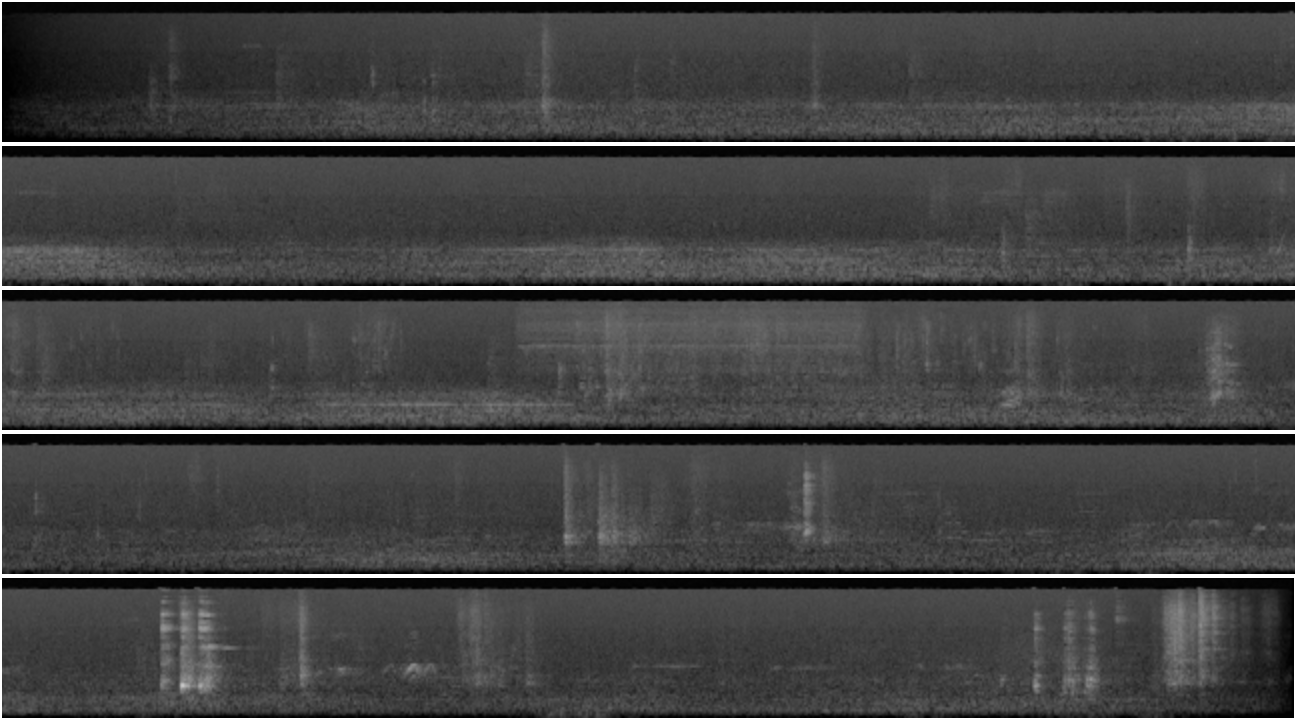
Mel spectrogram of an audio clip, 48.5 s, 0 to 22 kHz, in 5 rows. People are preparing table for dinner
0:23.3 0:27.6, 0:28.4 0:28.9, 0:33.3 0:36.4, 0:40.0 0:41.5, 0:42.2 0:42.9, 0:46.3 0:48.4

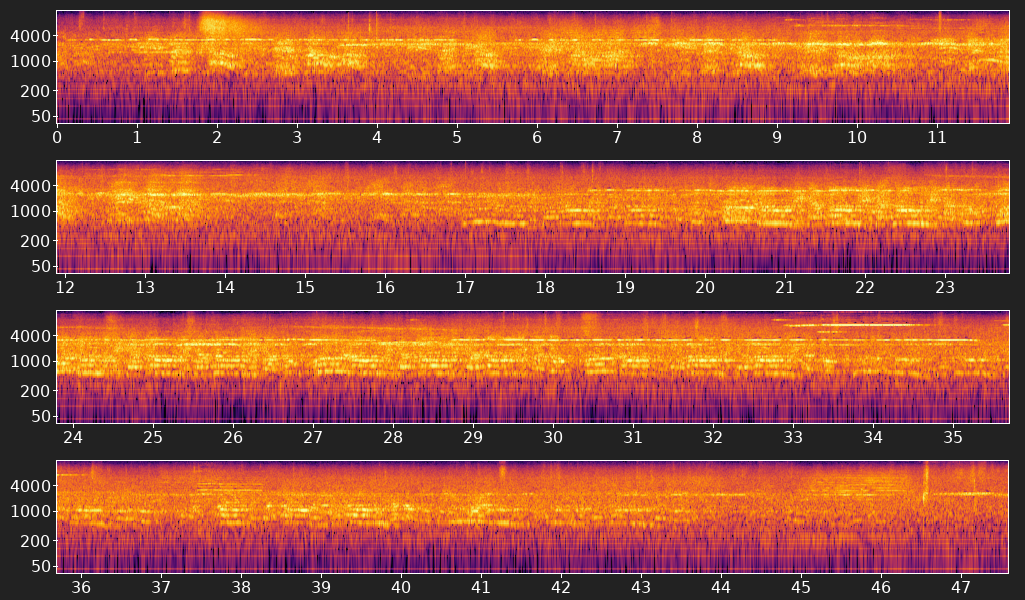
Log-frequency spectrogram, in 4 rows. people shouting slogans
0:01.0 0:13.8, 0:16.8 0:33.8

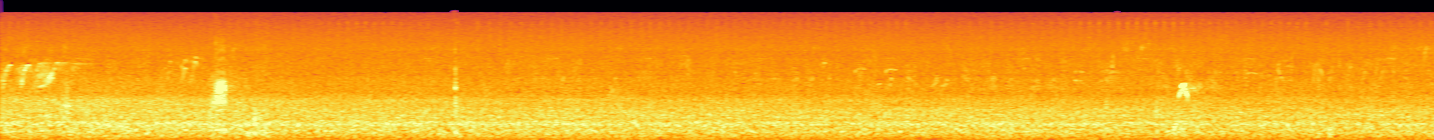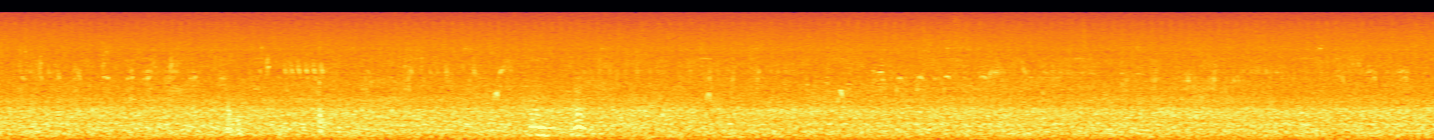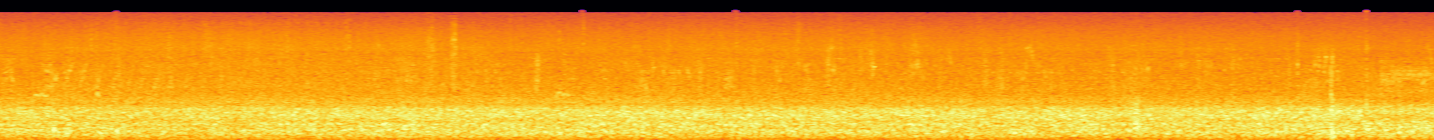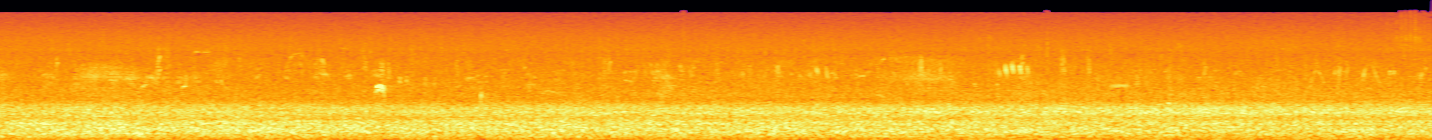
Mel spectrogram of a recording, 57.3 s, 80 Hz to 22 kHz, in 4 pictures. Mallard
0:02.1 0:02.3

